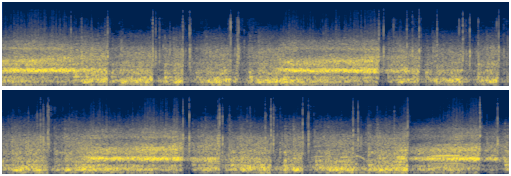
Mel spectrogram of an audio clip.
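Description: A crowd of fans claps in rhythm.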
